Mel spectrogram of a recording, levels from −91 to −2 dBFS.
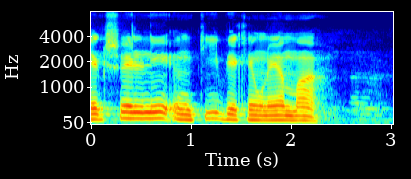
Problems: background conversations at intervals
